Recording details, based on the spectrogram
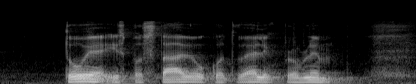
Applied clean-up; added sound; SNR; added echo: none; none; none; none.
